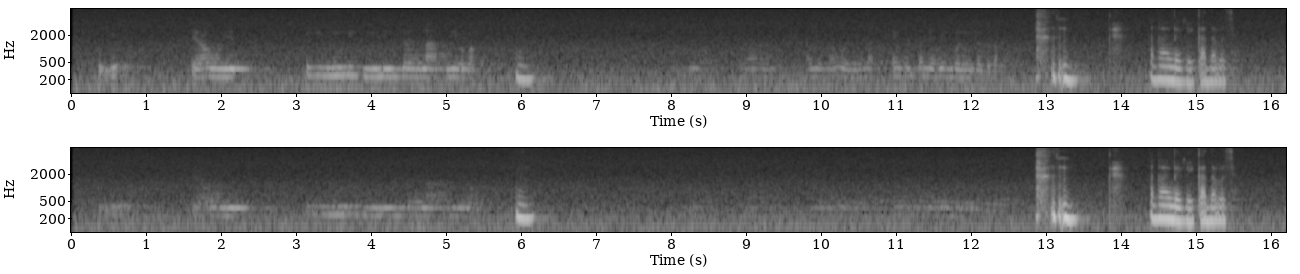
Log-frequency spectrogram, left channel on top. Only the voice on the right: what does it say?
ꯎꯝ
ꯑꯪ ꯑꯝ ꯍꯝ ꯑꯉꯥꯡ ꯂꯩꯕꯒꯤ ꯀꯩ ꯀꯥꯟꯗꯅꯕꯁꯦ꯫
